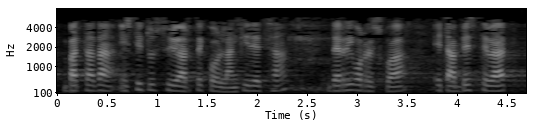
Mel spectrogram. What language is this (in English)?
Basque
